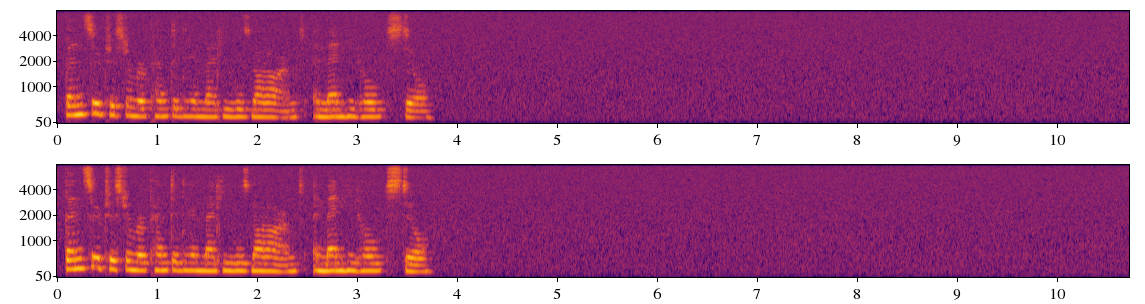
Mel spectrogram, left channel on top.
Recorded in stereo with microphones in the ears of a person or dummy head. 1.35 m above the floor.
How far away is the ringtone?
No ringtone in this recording.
